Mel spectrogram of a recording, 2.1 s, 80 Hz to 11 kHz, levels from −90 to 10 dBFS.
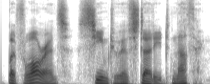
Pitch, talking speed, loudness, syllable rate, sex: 105 Hz, 200 wpm, -18 LUFS, 6.5 syllables/s, male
